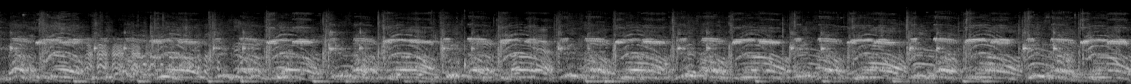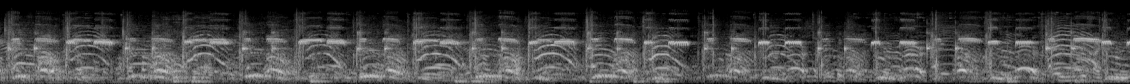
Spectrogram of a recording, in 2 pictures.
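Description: A crowd of men and women chant loudly in rhythm.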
